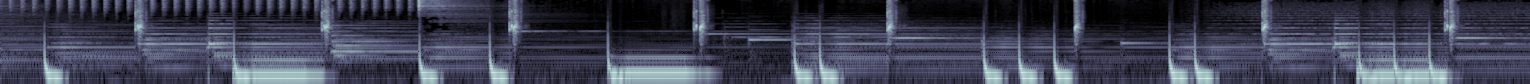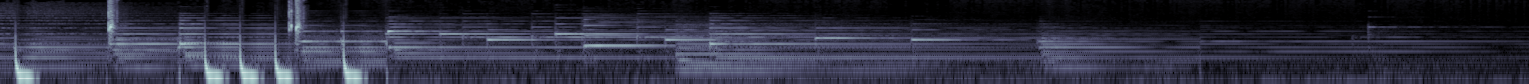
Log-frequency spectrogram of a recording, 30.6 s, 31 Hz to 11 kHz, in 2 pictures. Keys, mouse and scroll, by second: 1.2 click, 2.5 click, 7.3 middle click, 8.7 click, 9.8 click, 12.6 middle click, 15.7 click, 17.2 middle click, 17.5 scroll up 2, 18.0 middle click, 20.2 F9, 23.0 1, 23.9 middle click, 26.1 click, 27.3 click, 28.4 click, 29.4 click.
